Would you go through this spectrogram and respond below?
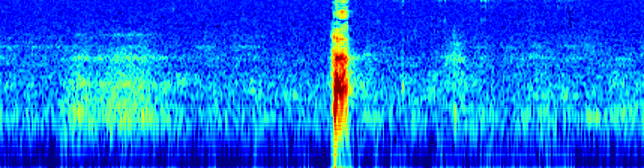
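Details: Hiccup from a drunk person: a single sharp, abrupt hiccup in a quiet room.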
